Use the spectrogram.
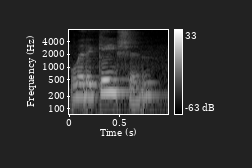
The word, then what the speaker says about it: litigation: and next we have litigation with stress on the third syllable litigation litigation and this refers to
